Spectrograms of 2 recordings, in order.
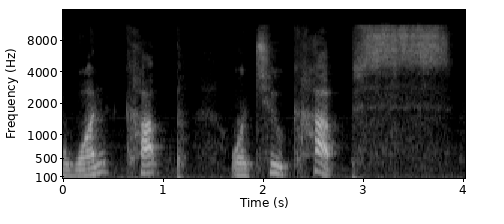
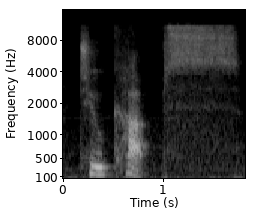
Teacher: cup cup it ends with an unvoiced P cup well then if you add an S to the word cup to make it plural the s you add also remains unvoiced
